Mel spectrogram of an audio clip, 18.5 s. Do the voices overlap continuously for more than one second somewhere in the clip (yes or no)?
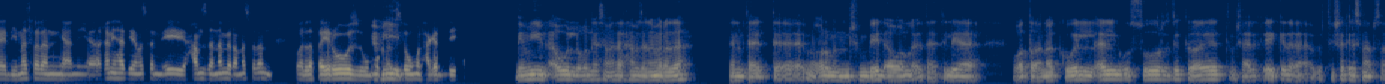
no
